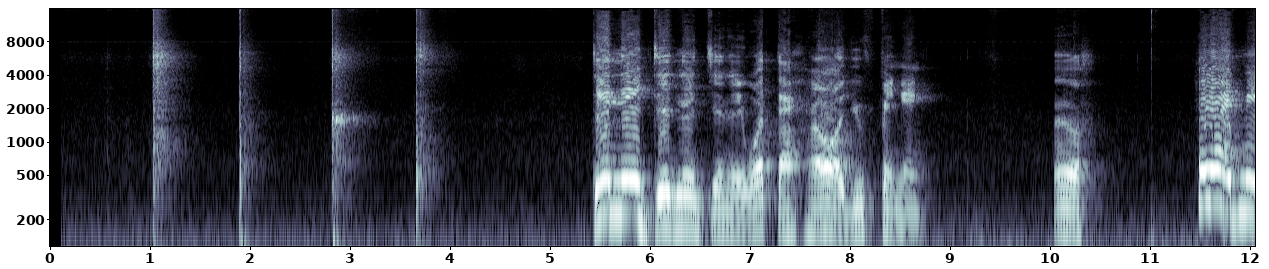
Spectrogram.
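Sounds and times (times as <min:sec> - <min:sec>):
slow hand claps: 0:01.0 - 0:02.2, 0:02.8 - 0:04.1.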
